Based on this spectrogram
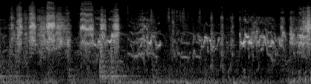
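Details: Budgerigars chattering when content, with sharp bright chirps and short squawks in quick bursts, several birds calling at once.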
